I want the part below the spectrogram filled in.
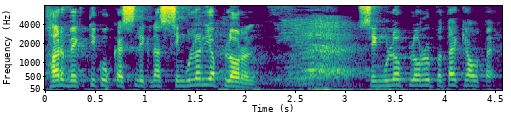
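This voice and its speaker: A man's voice: sits high, fairly quick, crowd noise. A man teaching English grammar to a live class, coaxing students and quizzing them by name. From Haryana, India. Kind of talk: classroom lesson. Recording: echoey classroom hall with steady background noise.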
